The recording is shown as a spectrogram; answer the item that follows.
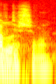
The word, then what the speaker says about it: Авдюшева: Авдюшева, на А ударение.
